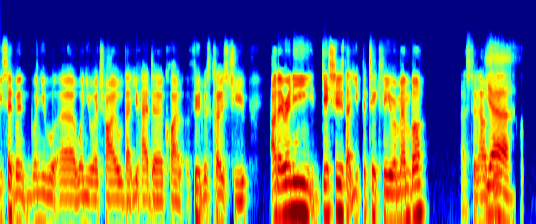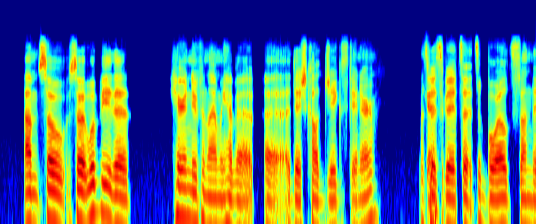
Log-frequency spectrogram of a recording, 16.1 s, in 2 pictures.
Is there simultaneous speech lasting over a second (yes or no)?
no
